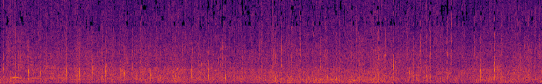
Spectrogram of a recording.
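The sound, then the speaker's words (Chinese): A large audience claps in a dense, steady roar of applause at the end of a Q&A session, thanking Master Lu Junhong (卢军宏台长), holding at full strength for about eleven seconds, with no pauses and no clear speech on top. “让我们再次用掌声感谢大慈大悲的卢军宏台长。”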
